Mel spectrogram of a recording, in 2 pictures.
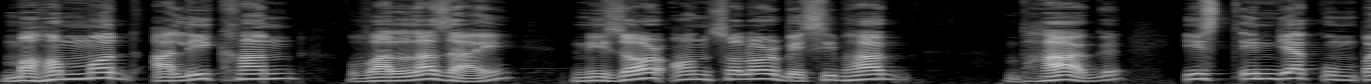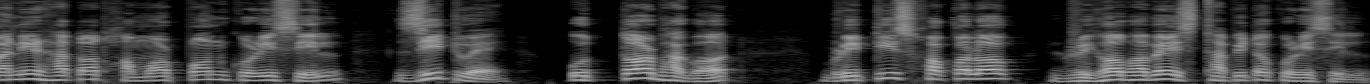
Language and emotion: Assamese, neutral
